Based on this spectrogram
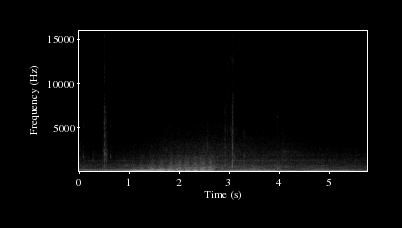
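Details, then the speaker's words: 2010 Ford Focus, passenger-side intermediate shaft, accelerating 35 to 45 mph and turning right: low droning hum rising with road speed plus faint wavering grinding/vibration growl from front right; worn intermediate shaft support bearing. "pretty much the noise comes specifically from the front right but it sounds kind of like a grinding or a vibration noise"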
